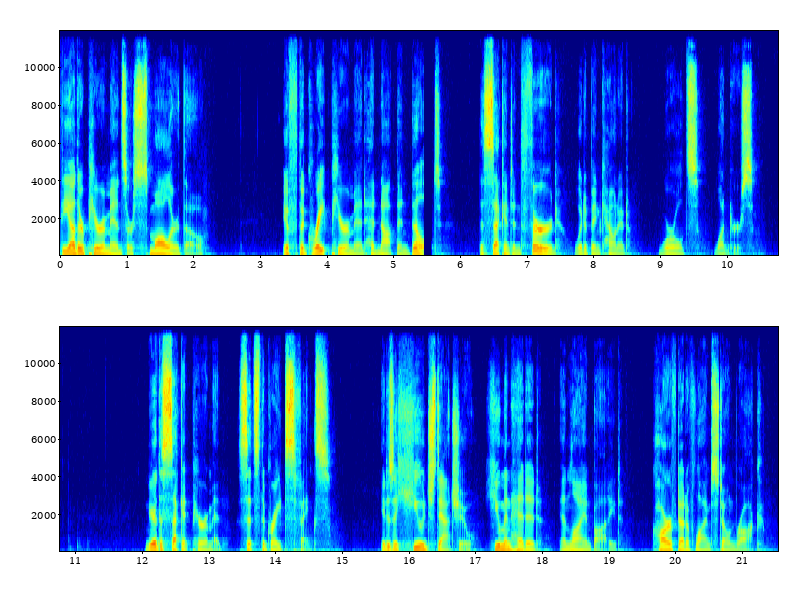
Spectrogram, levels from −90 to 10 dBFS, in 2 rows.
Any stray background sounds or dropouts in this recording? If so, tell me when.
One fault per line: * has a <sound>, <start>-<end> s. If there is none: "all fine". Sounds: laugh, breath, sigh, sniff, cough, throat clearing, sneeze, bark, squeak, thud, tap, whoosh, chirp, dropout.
* has a dropout, 5.5-5.6 s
